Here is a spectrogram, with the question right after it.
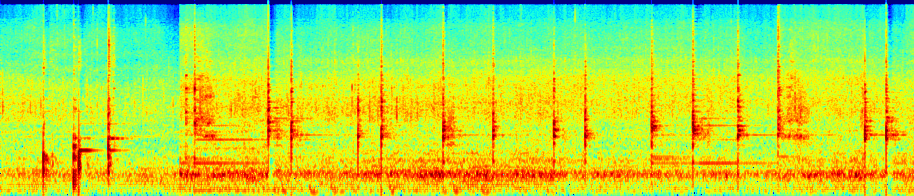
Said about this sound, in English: Let's get our veggies down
